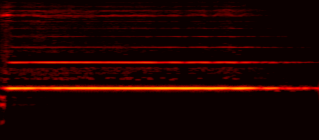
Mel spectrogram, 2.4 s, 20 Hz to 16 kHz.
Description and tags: Flute Sustained 7th
These sounds are samples taken from our 'Music Based on Final Fantasy' album which will be released on 25th April 2017.
Flute, Music-Based-on-Final-Fantasy, Reed, Sample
